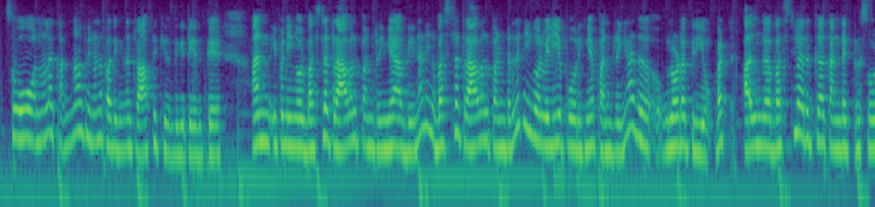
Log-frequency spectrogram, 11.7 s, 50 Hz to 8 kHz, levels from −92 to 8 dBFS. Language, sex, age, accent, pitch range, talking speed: Tamil, female, 20-39, native, 195-255 Hz, 165 wpm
